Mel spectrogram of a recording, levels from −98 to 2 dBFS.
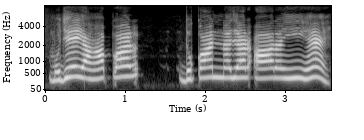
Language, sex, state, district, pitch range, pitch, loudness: Hindi, male, Madhya Pradesh, Bhopal, 325-355 Hz, 340 Hz, -14 LUFS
